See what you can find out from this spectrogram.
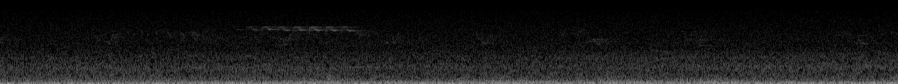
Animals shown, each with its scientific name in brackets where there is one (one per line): Yellow-rumped Warbler (Setophaga coronata)
Red-eyed Vireo (Vireo olivaceus)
